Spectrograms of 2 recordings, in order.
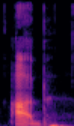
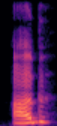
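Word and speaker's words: اب: So we've already seen the word ab, which means now. Ab is alif and be. Ab.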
